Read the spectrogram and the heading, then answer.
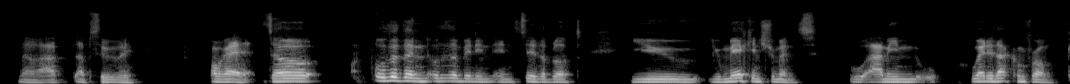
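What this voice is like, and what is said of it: Natural Yorkshire accent. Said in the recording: “My Yorkshire accent would just come out within seconds... It's your natural accent”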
